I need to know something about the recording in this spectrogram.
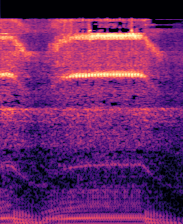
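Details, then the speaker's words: Scooter fitted with a hard-knurled clutch bell, shown for comparison: a thin, steady, loud high whistle over the low engine drone. This is the typical sound of a knurled clutch bell singing against the shoes. "guys terdengariulannya gede banget ya ini juga sama guys yang udah di kartel"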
